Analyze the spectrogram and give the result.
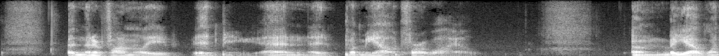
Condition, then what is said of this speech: Laryngectomy. So I'm about 5 months speaking now.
